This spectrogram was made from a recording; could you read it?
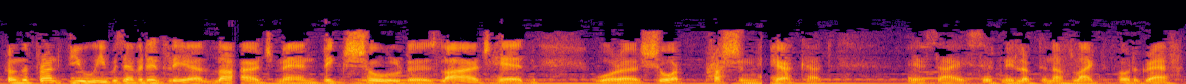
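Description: An actor playing an anxious, secretive man posing as a German traveler, in halting, self-questioning 1940s radio suspense style. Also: low-pitched, lively intonation. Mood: brooding narration. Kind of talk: 1940s radio suspense acting, confessional first-person narration and dialogue. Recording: muffled old 1940s radio recording with music.

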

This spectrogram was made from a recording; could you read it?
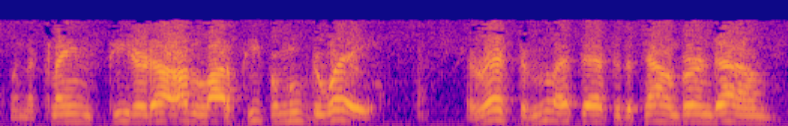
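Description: A woman's voice: fairly low pitch, brisk, breathy edge. A woman playing a brusque, hard, scheming outlaw's wife in a 1950s radio western. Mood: brusque, suspicious. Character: heavily built, gruff, scheming female outlaw's wife. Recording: dull old radio recording, faint noise.

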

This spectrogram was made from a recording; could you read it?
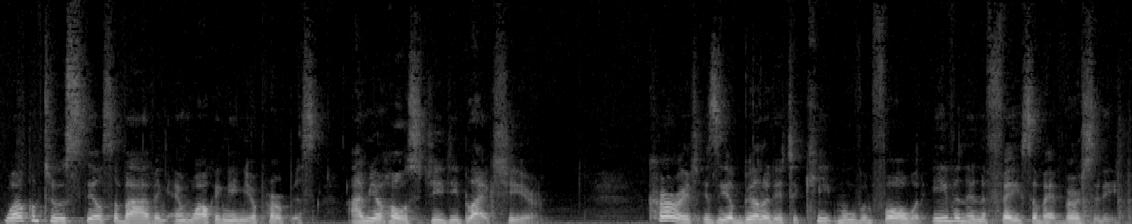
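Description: A woman hosting an interview show, warmly encouraging and quick with affirmations. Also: fairly low pitch. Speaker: show host.

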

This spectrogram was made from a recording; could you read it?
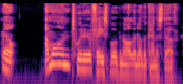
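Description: A man in his fifties hosting a solo podcast, rambling and joking, laughing at his own jokes and dropping into low asides. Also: very animated, moderate pace, dark tone, no echo. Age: 50s. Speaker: podcast host. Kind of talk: solo comedic podcast monologue.

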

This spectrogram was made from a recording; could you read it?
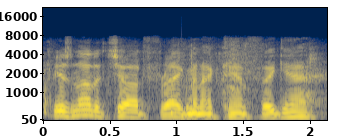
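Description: An American actor playing a plain-spoken, matter-of-fact police lieutenant in a 1950s radio drama. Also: male voice, medium pitch, fast talker, lightly acted. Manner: plain, businesslike. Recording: muffled old radio recording, faint noise.

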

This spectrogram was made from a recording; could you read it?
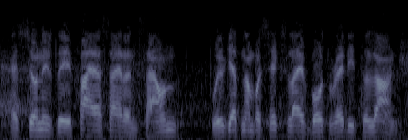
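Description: Actor as a fast-talking furtive saboteur, old radio. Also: male voice, medium pitch, fairly even intonation, close to an everyday voice. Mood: tense. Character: brisk male saboteur steward, furtive and businesslike. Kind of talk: 1930s radio acting. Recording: tinny, noisy 1930s radio recording.

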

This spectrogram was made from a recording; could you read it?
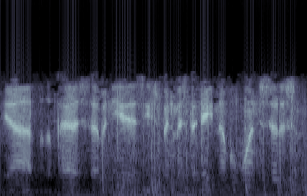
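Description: A man plays a businesslike insurance executive in an old radio play. He speaks quickly and plainly. The sound is thin, like a phone line. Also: medium pitch, noisy background, lightly acted. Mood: terse, businesslike. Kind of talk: 1950s radio drama acting.

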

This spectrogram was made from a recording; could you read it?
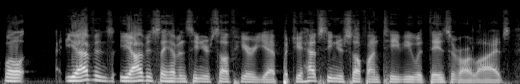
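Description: A man's voice: mid-range voice, fast, vocal fry, smooth, no echo. Rambling, conversational male radio host. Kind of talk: casual radio interview chat.

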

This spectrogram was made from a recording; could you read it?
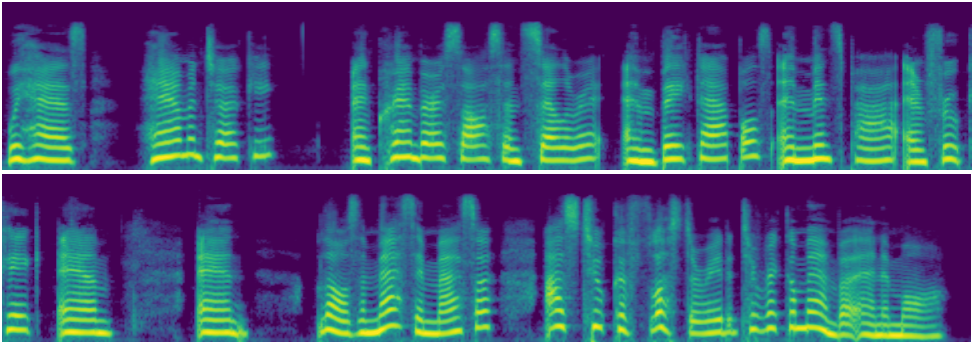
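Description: A woman's voice: on the high side, normal speed, no echo, clean studio sound, lightly acted. A woman voicing an elderly male servant who croons and fusses with devotion. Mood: excited. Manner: crooning, excited.

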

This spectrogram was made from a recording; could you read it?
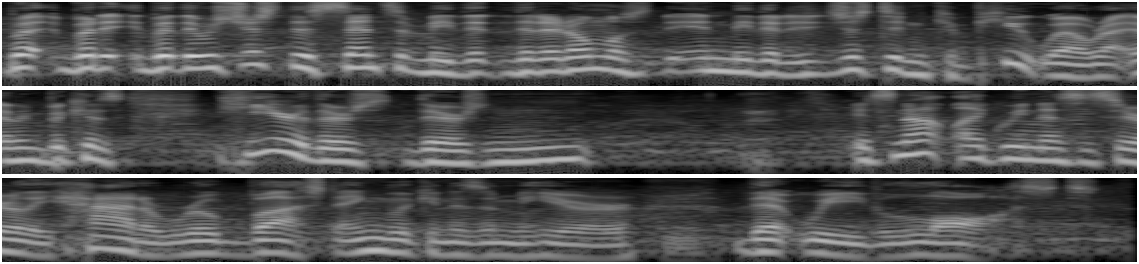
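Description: A man hosting a discussion, searching for words with many pauses and fillers. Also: fairly high pitch. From United States. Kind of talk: casual discussion.

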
